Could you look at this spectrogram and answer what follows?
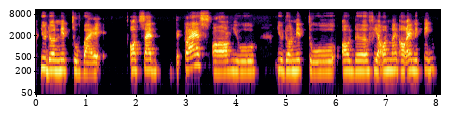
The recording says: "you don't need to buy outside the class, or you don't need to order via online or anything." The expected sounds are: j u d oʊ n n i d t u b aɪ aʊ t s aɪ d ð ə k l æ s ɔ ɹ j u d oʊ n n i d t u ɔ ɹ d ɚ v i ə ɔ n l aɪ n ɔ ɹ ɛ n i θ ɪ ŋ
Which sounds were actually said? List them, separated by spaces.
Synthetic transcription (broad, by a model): j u d oʊ n n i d t u b aɪ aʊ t s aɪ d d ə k l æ s ɔ ɹ j u d oʊ n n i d t u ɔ l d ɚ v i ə ɔ n l aɪ n ɔ ɹ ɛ n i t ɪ ŋ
